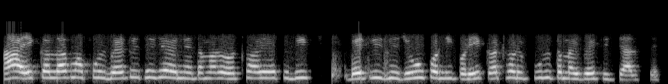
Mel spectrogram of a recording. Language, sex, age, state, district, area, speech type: Gujarati, female, 30-45, Gujarat, Kutch, rural, conversation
